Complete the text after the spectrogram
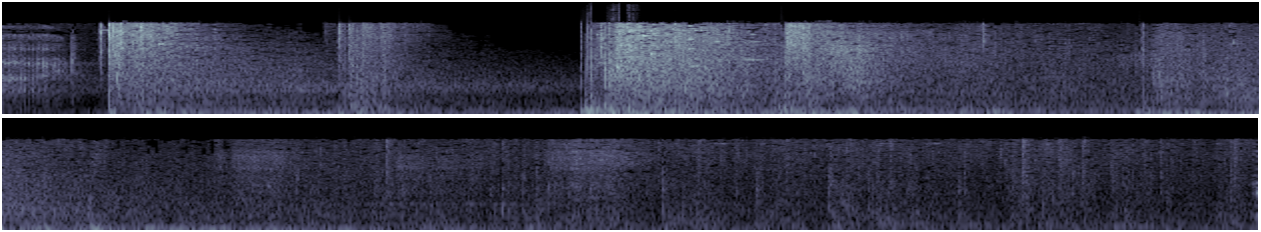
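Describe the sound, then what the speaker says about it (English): Explosive detonating in a ship's hold in a video game: several heavy booms and blasts in close succession, then a long rumbling, crackling roar that slowly fades. "They detonated an explosive in the hold."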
